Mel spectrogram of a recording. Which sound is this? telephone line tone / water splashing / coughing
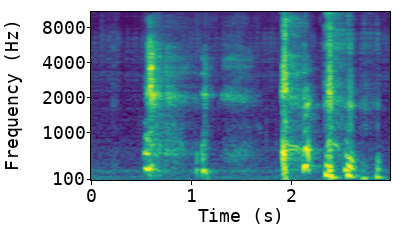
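coughing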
